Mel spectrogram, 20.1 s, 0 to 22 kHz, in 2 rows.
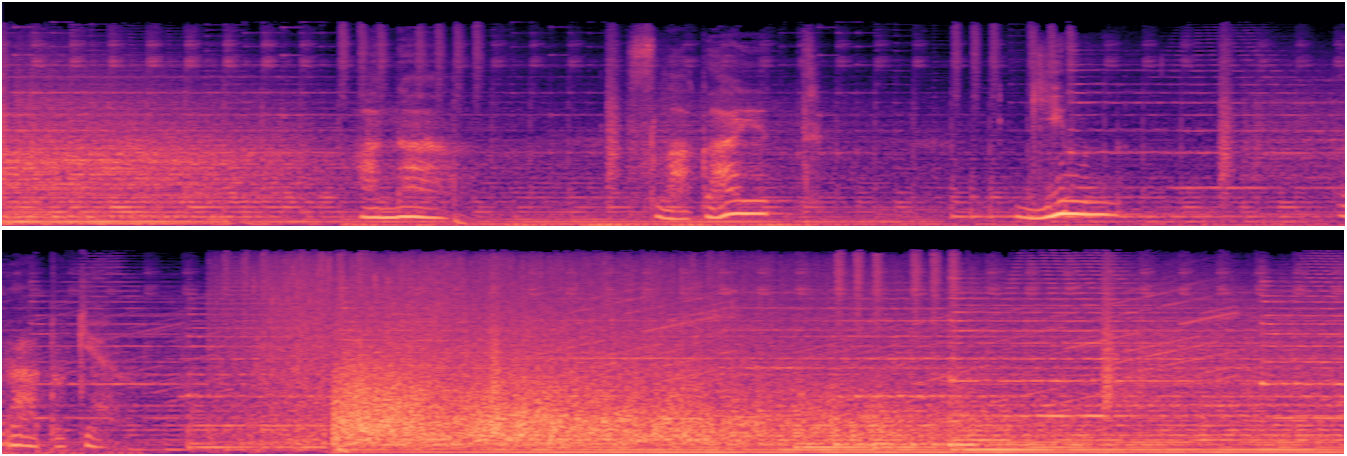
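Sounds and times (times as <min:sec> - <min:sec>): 
steady heavy rain: 0:00.0 - 0:02.8, 0:11.5 - 0:20.0
speech: 0:02.7 - 0:03.4, 0:04.9 - 0:06.2, 0:07.6 - 0:08.4, 0:10.0 - 0:11.0
loud thunderclap: 0:11.8 - 0:18.8.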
